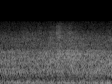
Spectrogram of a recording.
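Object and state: Nothing is struck.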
